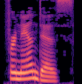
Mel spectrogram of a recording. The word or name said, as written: fernandez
